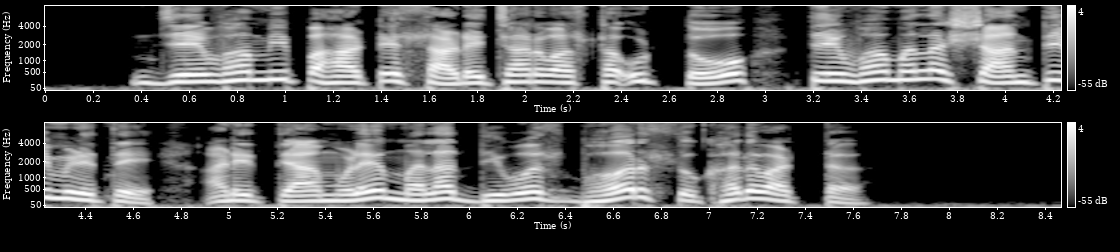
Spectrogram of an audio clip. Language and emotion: Marathi, happy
